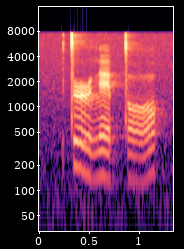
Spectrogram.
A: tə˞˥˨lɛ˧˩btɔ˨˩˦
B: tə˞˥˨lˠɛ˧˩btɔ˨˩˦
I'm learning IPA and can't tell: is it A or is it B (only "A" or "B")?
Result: A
